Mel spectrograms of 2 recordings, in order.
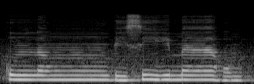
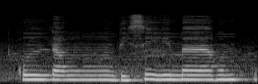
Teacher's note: because it's followed by a ba, the tanween has changed into the meme. The noon sakin has changed into the meme, so it's represented here. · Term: iqlaab rule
